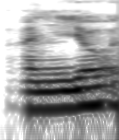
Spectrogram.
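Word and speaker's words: año: це не треба знати ця літера Може читатися просто як нь А часом як нь Ну ніби додається й так спробуйте прочитати оце слово аньо Да аньо Так аньо аньо це єдина така літера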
